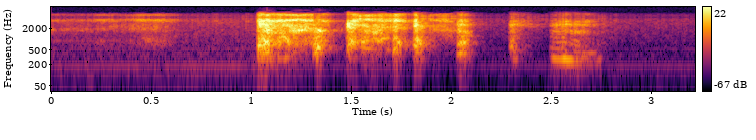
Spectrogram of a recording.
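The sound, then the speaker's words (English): A fit of harsh, sputtering coughs, about five bursts in quick, uneven succession, loud and raspy, the sound of someone choking on a sip of water. “Sorry, excuse me. I took a sip of water and went down.”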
